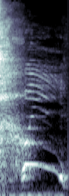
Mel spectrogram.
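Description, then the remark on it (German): A single sharp sneeze, loud, with a burst of hissing breath followed by a short voiced tail that trails off. “Gesundheit, Verzeihen Sie bitte.”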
